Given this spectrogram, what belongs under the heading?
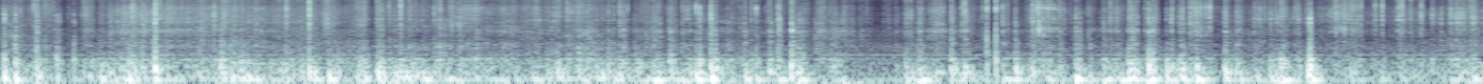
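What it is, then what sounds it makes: Burlap drawstring bag. Fingertips and short nails scratch the coarse woven fabric of a small, empty jute burlap drawstring pouch lying flat on dark cloth. The result is a steady, dense rasping and crinkling, like fine tearing, with bright scratchy edges over a low, soft rumble. It goes on without pause for about fifteen seconds.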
